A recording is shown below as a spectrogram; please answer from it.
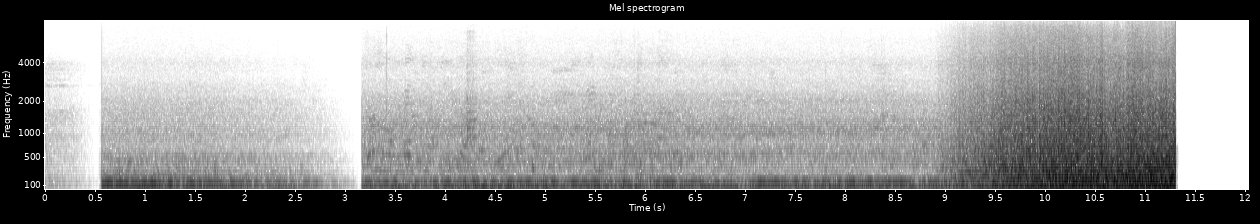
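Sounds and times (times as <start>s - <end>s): train rumble and hum inside coach: 0.6s - 10.0s
wind and wheel-on-rail noise: 0.6s - 11.3s.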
